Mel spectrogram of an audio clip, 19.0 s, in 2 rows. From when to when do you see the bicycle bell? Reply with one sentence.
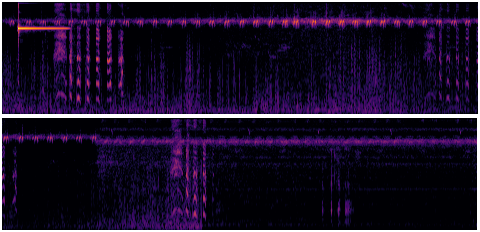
You can hear the bicycle bell from 0.3 to 1.2 s.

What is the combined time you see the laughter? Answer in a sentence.
The laughter can be heard for 4 seconds in total.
